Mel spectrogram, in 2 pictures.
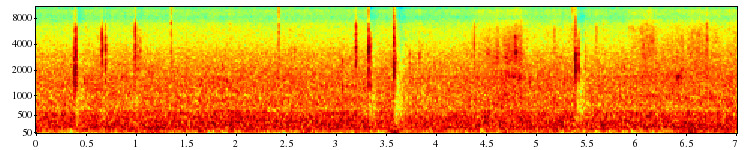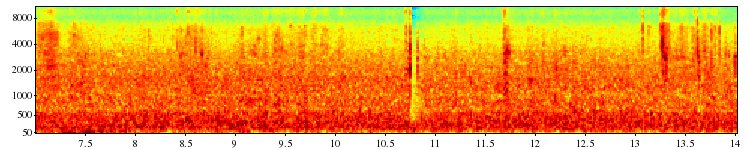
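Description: Steady rush of a small spring-fed stream running over stones, with scattered sharp clicks of wet stones being shifted as hands dig a muddy pool.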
